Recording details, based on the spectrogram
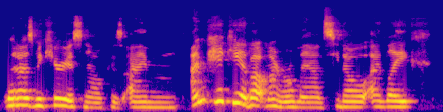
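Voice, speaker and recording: Female creator as podcast guest, medium pitch, polite, detailed, conversational explanations. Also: lively intonation, normal speed, dark tone. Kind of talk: casual explanatory talk.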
